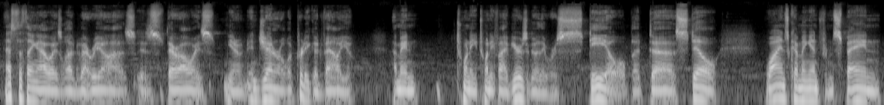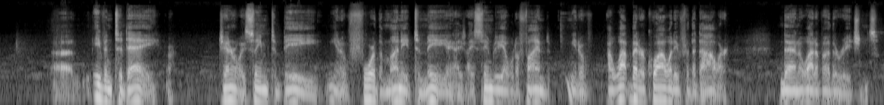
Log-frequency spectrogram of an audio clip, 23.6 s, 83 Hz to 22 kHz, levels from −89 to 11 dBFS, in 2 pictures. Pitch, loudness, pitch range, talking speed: 100 Hz, -17 LUFS, 95-110 Hz, 185 wpm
